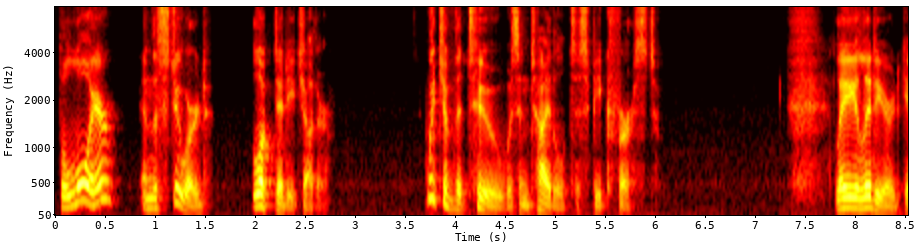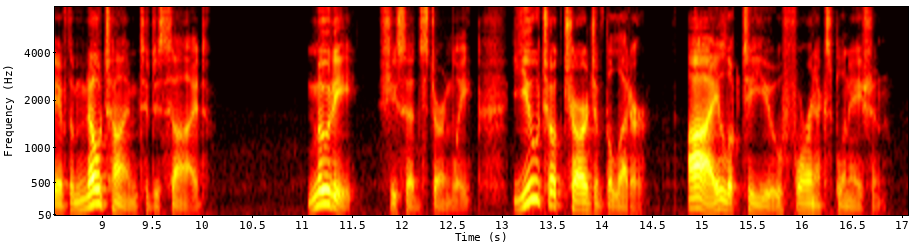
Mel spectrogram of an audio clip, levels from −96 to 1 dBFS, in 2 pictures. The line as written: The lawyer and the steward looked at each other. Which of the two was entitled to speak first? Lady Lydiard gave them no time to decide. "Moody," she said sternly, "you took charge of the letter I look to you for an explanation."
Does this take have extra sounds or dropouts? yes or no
no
